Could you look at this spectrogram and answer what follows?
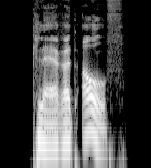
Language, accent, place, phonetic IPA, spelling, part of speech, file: German, Germany, Berlin, [ˌklɛːʁət ˈaʊ̯f], kläret auf, verb, De-kläret auf.ogg
- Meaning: second-person plural subjunctive I of aufklären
